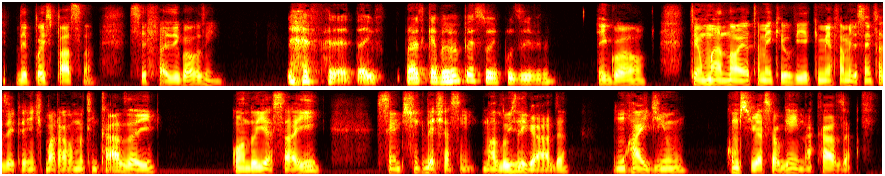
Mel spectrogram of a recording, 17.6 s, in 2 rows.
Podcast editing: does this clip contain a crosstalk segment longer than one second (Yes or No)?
No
